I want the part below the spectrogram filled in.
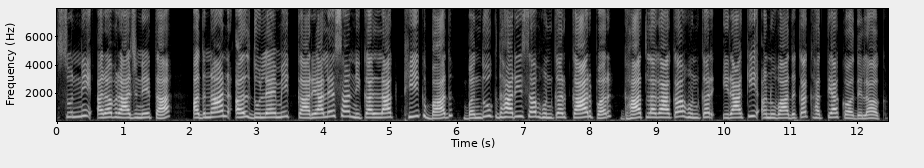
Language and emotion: Maithili, neutral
